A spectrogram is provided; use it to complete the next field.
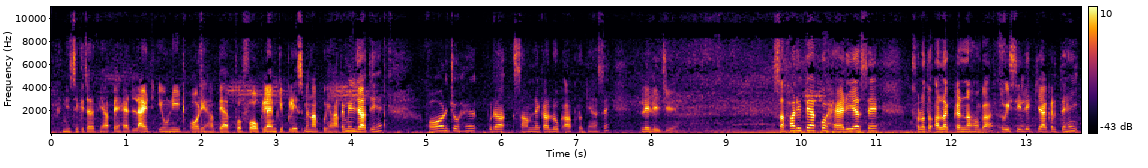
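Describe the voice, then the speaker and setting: A man at a moderate pace, dry sound with no echo, noticeable background noise underneath. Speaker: car reviewer. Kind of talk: product walkaround commentary. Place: street. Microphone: phone near.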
